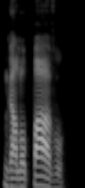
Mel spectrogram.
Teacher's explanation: O a na sílaba pá é longo, o que justifica a pronúncia como uma paroxítona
